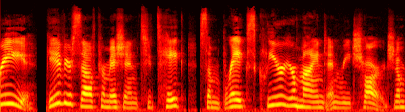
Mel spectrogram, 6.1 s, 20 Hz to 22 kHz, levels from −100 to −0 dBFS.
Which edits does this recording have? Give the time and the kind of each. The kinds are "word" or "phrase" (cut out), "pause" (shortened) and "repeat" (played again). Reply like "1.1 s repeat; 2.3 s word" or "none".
none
